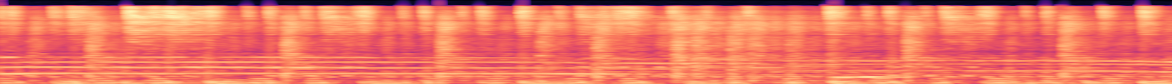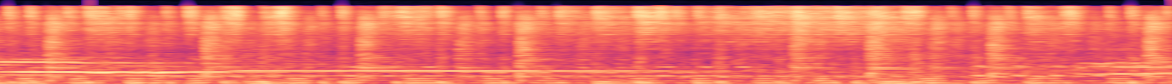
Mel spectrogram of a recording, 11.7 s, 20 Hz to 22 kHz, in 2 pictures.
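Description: A band plays a dense 1974 jazz-funk jam meant to evoke hornets, with busy percussion, driving bass and sliding, buzzing keyboard lines, loud and continuous.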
